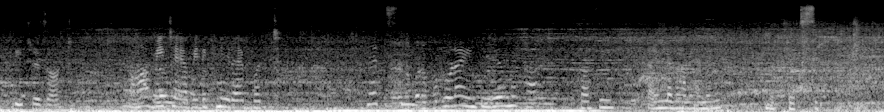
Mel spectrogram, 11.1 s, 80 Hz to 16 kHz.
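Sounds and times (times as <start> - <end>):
loud low rumble: 0.0 - 11.0
voices talking: 0.0 - 11.0.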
